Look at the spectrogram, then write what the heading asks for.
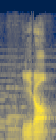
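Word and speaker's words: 色: But yeah, here we see it on its own, and yeah, iro, accent on the last syllable, means color.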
